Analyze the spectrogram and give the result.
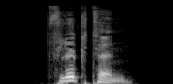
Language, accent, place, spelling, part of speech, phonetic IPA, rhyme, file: German, Germany, Berlin, pflückten, verb, [ˈp͡flʏktn̩], -ʏktn̩, De-pflückten.ogg
- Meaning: inflection of pflücken: 1. first/third-person plural preterite 2. first/third-person plural subjunctive II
